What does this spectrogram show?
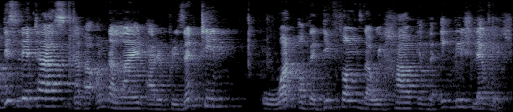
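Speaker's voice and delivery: ordinary talk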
